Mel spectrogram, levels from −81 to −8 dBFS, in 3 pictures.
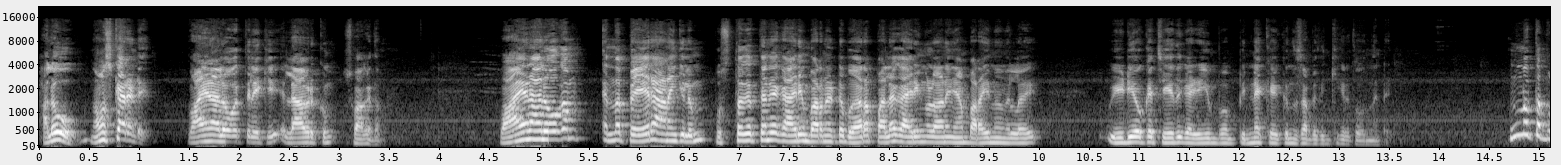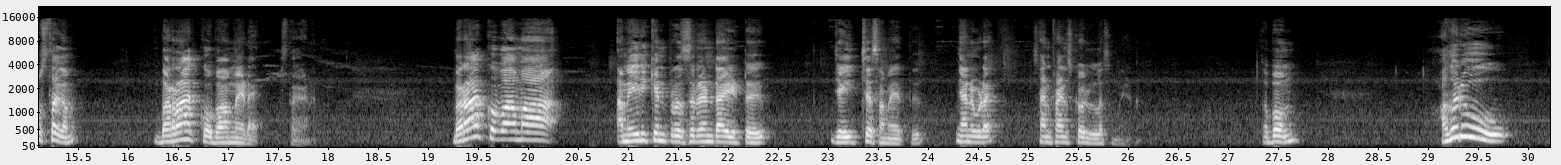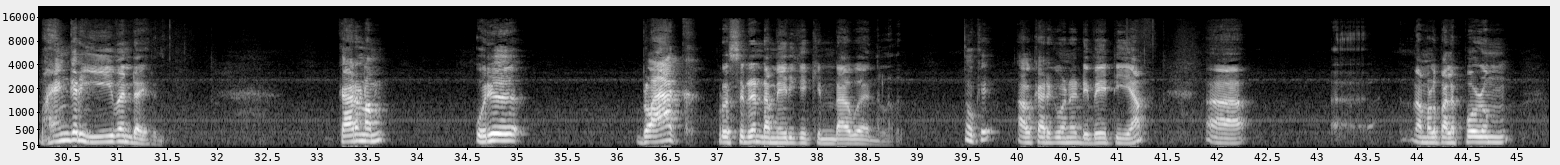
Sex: male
